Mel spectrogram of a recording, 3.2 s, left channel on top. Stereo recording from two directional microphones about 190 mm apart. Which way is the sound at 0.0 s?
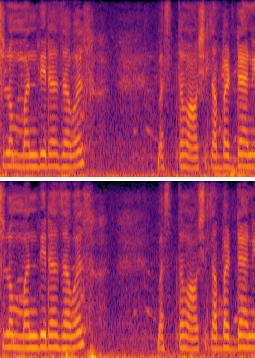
30° right (ahead or behind).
